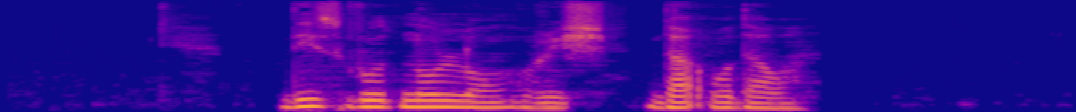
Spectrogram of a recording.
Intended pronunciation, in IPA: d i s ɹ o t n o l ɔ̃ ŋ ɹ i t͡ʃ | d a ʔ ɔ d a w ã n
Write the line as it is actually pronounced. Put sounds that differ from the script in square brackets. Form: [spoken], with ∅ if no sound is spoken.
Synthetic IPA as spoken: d i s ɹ o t n o l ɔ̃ ŋ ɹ i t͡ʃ | d a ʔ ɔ d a w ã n

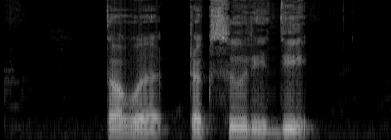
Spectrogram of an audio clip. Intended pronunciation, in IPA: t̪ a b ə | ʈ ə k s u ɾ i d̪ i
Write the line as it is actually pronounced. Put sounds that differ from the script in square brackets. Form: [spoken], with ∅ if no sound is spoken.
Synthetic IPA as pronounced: t̪ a [w] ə | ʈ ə k s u ɾ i d̪ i

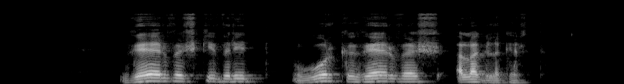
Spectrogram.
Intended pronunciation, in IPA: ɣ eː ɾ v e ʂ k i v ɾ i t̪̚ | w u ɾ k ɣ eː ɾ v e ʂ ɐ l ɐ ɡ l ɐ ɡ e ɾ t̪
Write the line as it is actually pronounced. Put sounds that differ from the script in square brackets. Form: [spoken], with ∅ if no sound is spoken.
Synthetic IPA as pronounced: ɣ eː ɾ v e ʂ k i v ɾ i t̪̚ | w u ɾ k ɣ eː ɾ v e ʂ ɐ l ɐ ɡ l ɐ [k] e ɾ t̪

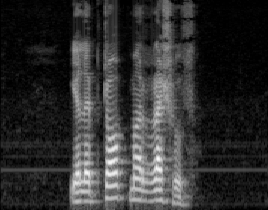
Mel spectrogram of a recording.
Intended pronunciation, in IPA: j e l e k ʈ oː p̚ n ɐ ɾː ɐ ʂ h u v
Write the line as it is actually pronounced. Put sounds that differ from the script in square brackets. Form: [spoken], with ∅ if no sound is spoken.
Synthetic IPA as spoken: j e l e [p] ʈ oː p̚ [m] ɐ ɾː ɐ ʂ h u [f]

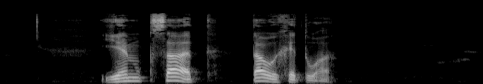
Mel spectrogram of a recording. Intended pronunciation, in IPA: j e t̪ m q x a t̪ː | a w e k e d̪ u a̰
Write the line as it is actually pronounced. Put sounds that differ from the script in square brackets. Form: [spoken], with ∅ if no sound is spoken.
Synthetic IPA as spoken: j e [∅] m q [s] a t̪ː | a w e [x] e [t̪] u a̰

